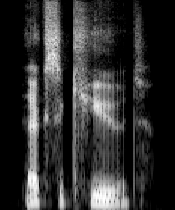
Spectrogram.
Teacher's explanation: It is of three syllables and the stress is on the first syllable.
